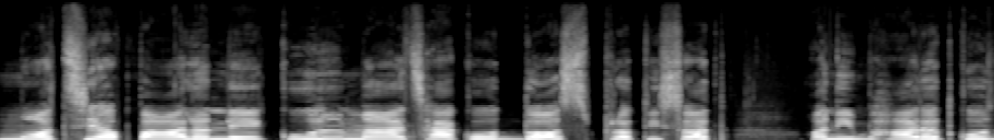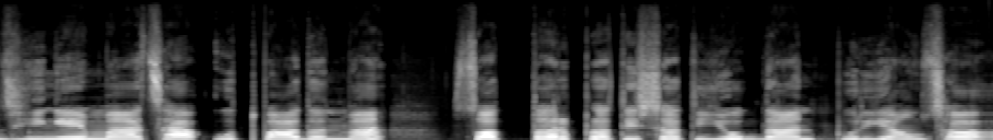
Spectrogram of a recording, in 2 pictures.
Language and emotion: Nepali, neutral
